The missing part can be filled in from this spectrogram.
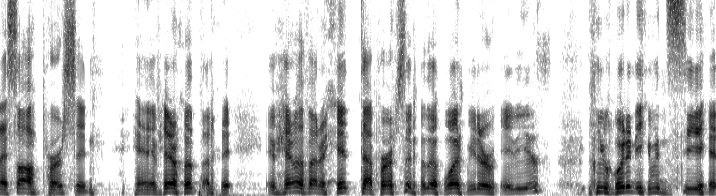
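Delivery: giggling through words. Retelling what a player said, can't stop laughing: laughing while talking. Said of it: "Sorry, I can't stop laughing".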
